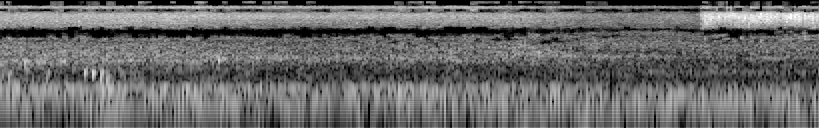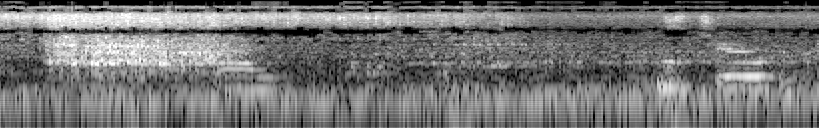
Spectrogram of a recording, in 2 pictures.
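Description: Water pours into a pressure cooker for Cuban red beans, a steady gushing stream that swells louder midway over low room hum.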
